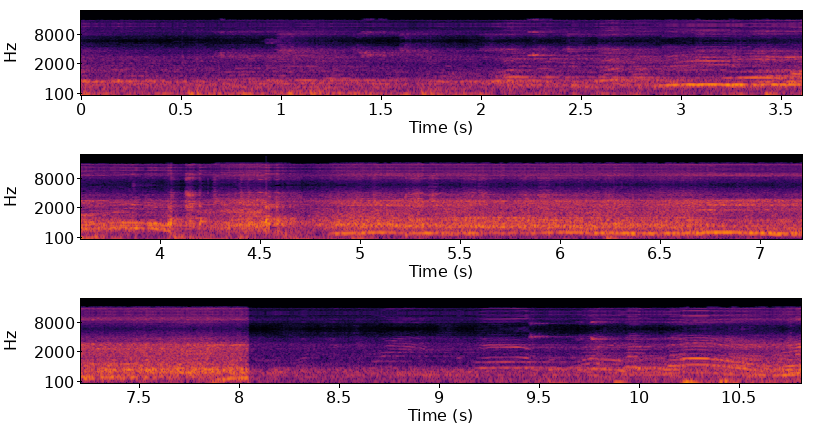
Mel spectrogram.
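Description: Basketball game sound from courtside: sneakers squeaking on the hardwood and a ball bouncing, then a crowd cheering loudly from about four seconds in. The sound cuts off abruptly about eight seconds in, then the squeaks return.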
